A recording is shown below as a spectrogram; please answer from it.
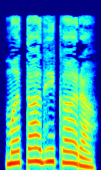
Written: ಮತಾಧಿಕಾರ

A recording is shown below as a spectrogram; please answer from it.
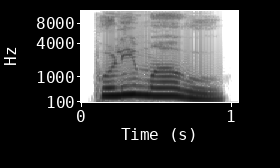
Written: ಪುಳಿಮಾವು

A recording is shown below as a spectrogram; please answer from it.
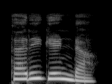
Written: ತರಿಗೆಂಡ

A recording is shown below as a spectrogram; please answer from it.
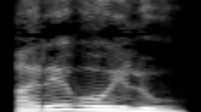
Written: ಅರೆವೊಯ್ಲು

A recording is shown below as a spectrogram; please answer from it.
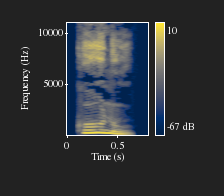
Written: ಕೂಣು

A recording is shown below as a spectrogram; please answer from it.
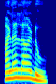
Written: ಅಳಲಾಡು

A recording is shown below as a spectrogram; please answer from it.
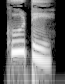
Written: ಕೂಟೆ

